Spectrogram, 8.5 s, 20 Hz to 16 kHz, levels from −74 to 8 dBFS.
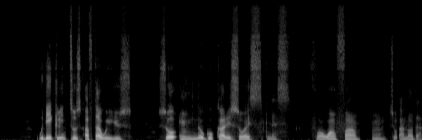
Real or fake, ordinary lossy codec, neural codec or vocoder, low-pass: fake; Opus, 24 kbps; autoencoder, 48 kHz, 32 numbers a frame, DAC-VAE, trained on Japanese speech; 14.4 kHz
